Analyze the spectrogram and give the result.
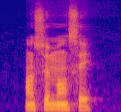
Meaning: to sow, seed
- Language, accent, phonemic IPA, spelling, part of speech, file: French, France, /ɑ̃.s(ə).mɑ̃.se/, ensemencer, verb, LL-Q150 (fra)-ensemencer.wav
